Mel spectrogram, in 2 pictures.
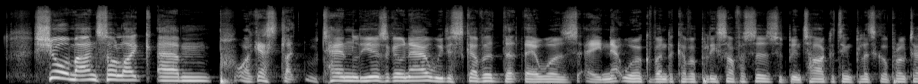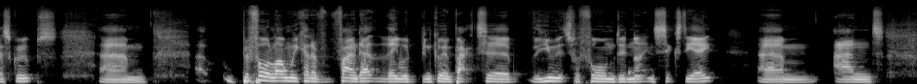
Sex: male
